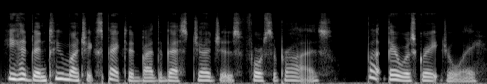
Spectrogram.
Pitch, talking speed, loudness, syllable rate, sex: 190 Hz, 195 wpm, -18 LUFS, 5.3 syllables/s, female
